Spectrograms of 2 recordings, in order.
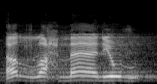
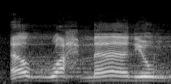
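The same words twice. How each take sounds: The two takes are said the same way.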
